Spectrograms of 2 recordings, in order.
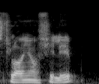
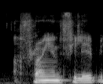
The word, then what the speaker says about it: Florian Philipp: My name is Florian Philipp. Florian Philipp, if you want to say it with the English accent. It's very hard for me to say my name with an accent.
